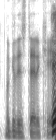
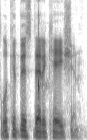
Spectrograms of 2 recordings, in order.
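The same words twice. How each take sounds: First: Louder, showy second take; mock proud announcement. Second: Said in the usual way. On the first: Shown as a demonstration. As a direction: play up the dedication boastfully. Repeats line louder, mock pride.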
